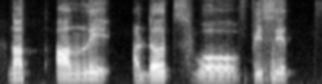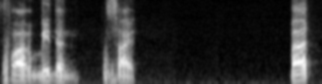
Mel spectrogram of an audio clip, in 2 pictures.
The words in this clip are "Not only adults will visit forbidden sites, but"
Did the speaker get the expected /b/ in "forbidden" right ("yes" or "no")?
yes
